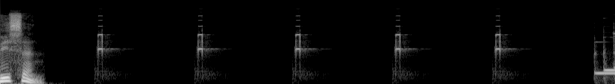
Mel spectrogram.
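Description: A countdown timer ticks once a second.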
